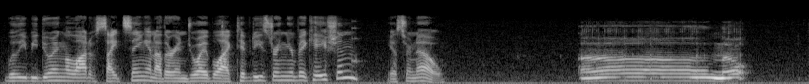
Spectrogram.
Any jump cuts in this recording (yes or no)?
yes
